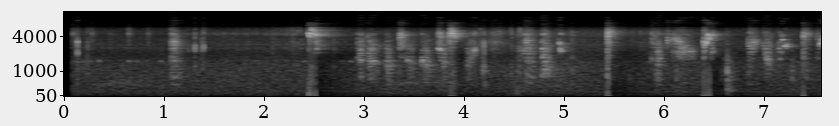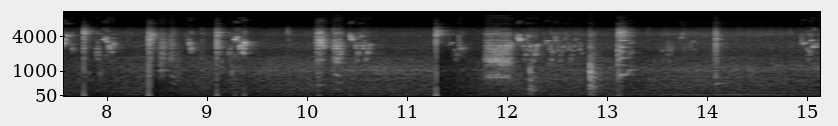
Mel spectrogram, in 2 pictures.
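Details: A pet male budgerigar, playing with a toy mouse on a flat's carpet and talking to it, chatters in a fast, scratchy warble of squeaks, clicks and speech-like mumbles.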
